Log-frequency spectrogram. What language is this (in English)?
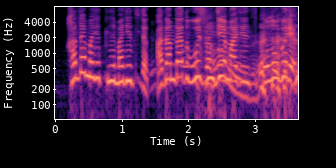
Kazakh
